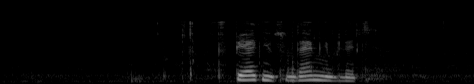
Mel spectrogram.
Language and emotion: Russian, angry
